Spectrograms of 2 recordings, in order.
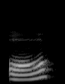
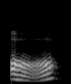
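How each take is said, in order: First: The pitch rises from middle to high. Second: The pitch dips low, then rises. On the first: "二声" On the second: "三声"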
